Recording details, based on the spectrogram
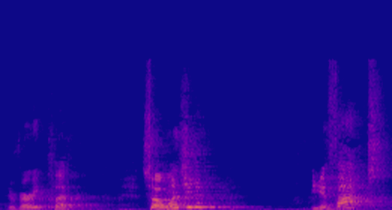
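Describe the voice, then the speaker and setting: A man working as a children's storyteller, animated and instructive, pausing between phrases as he invites listeners to act along. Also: high-pitched. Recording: echoey room.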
